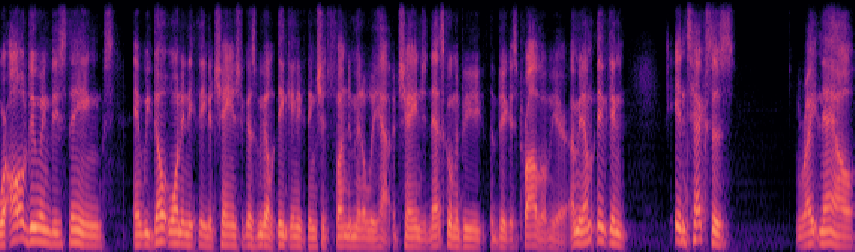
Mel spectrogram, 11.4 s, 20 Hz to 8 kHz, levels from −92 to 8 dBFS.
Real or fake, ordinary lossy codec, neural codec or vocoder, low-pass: fake; Opus, 32 kbps; codec, 16 kHz in and 24 kHz out, 0.9 kbps, LongCat-Audio-Codec, four codebook decoder; 7.2 kHz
